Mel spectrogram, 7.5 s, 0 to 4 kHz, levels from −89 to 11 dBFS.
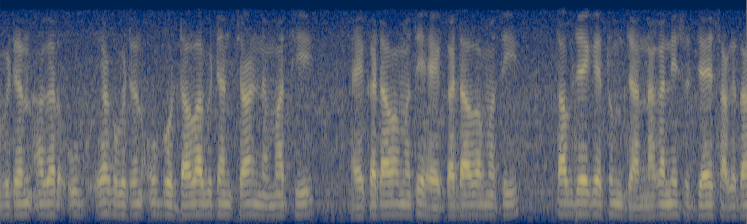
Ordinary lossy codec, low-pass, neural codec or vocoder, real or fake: none; 3.6 kHz; none; real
